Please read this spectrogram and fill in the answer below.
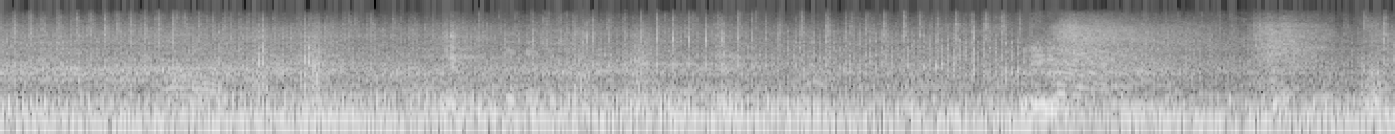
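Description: Dirt bike engines idling and running at low speed, a steady low rumble throughout.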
